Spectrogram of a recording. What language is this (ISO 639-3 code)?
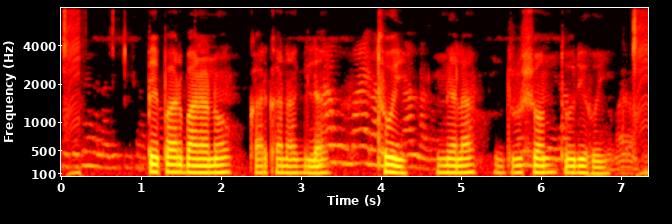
ben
